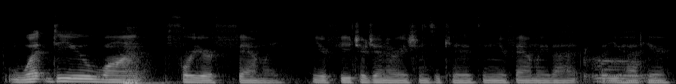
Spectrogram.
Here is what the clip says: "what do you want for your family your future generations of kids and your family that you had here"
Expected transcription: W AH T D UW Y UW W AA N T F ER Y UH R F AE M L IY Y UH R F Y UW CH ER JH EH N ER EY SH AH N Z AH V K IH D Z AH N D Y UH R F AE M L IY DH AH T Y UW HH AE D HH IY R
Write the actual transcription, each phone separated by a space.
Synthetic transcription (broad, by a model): W AH T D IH Y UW W AA N T F ER Y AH R F AE M L IY Y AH R F Y UW CH ER JH EH N ER EY SH AH N Z AH V K IH D Z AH N Y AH R F AE M L IY DH AH T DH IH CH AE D HH IY R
